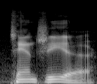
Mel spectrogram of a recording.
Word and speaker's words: Tangia: Tangia rhymes with rhymes with Narnia.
